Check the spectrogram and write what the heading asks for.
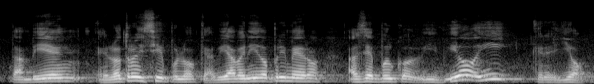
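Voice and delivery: ordinary delivery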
